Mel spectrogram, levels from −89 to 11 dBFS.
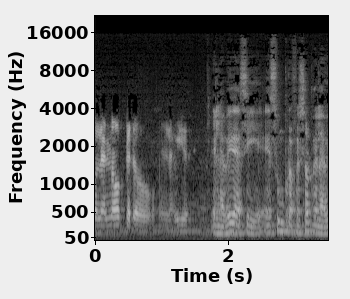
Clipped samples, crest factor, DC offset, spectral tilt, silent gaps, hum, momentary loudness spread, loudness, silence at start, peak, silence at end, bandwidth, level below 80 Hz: under 0.1%; 22 dB; under 0.1%; -2.5 dB/octave; none; none; 13 LU; -23 LUFS; 0 s; -2 dBFS; 0 s; 16 kHz; -64 dBFS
